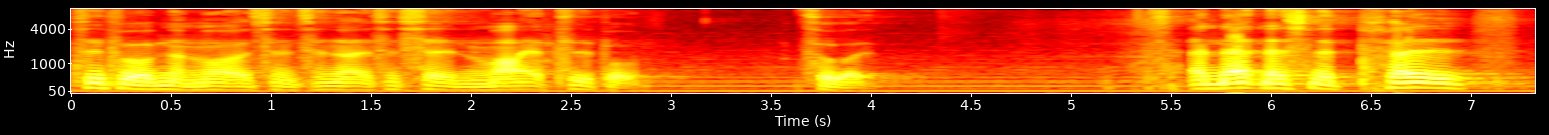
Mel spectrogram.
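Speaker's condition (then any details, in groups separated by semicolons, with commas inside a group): Speech impediment after cancer surgery; 2015 recurrence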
